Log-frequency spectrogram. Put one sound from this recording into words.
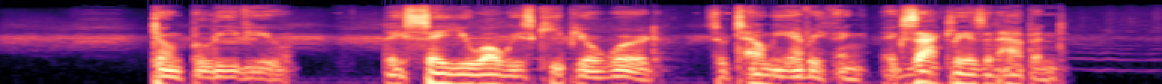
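A man speaks calmly in a low, gravelly voice.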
